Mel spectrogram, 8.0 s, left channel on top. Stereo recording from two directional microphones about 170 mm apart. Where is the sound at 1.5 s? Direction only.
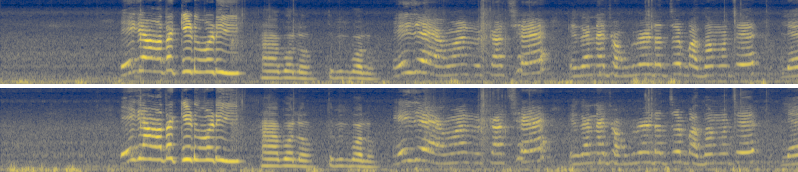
40° right (ahead or behind).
